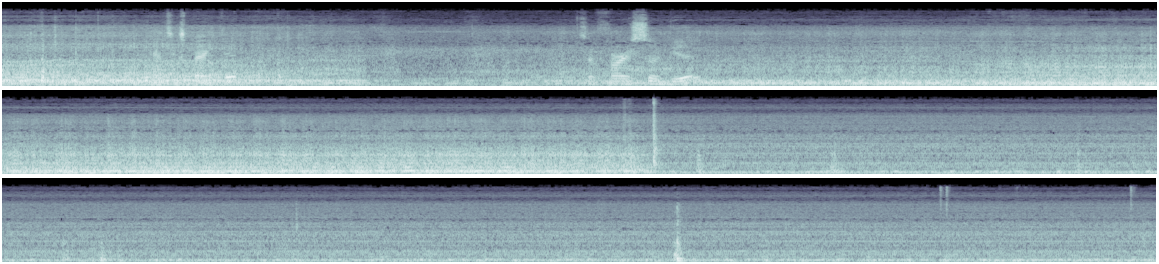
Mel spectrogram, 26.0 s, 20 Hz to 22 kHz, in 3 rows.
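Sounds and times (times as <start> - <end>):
feeder motor running: 0.0 - 25.9
quiet steady whir: 0.0 - 25.9
motor stopping click: 7.3 - 13.7.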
